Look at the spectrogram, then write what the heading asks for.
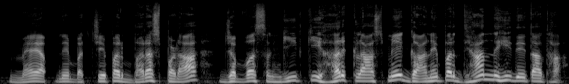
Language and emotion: Hindi, angry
